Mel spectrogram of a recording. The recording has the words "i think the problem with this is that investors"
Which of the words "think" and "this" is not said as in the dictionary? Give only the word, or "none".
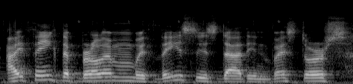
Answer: none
